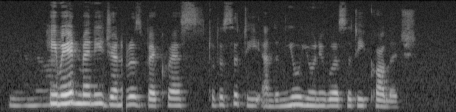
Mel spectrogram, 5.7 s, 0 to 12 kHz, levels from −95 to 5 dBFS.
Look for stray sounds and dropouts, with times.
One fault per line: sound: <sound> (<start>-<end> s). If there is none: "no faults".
sound: dropout (1.5-1.6 s)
